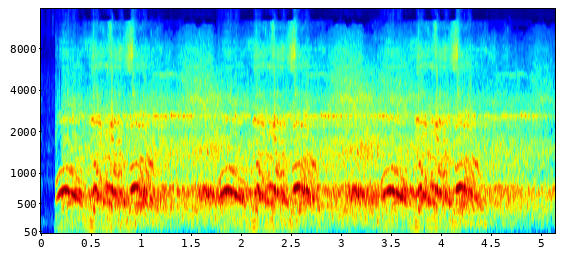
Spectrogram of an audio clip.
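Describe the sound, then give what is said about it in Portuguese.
A large crowd of Corinthians supporters chants and roars together in a steady, dense wash of voices, loud and continuous with rising swells, in the stands at the Paquembu during a Campeonato Brasileiro match against Corinthians. “O atacante frio e calculista não conseguiu driblar a emoção ao ouvir a torcida do seu antigo clube gritar.”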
